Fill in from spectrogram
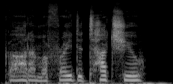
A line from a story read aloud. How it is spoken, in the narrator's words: he murmured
